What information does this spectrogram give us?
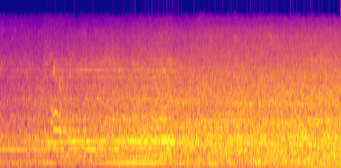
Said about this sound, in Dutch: Er ging even een tractor voorbij, dus eh, we uh, moesten even wachten.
